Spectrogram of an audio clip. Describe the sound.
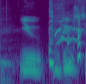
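A single short, voiced sneeze with a rising then falling tone, followed right away by someone speaking a few words.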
